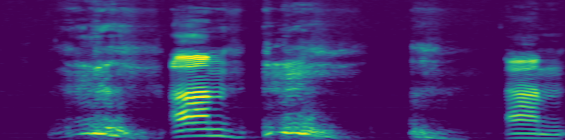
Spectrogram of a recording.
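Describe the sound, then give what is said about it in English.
A person clears their throat five times in a row with rough, groaning, voiced rasps. Each burst is fairly loud and separated by brief pauses. “excuse me, I just got something in my throat”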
